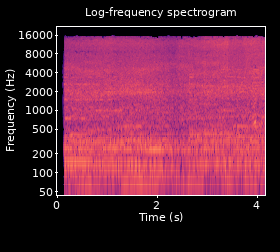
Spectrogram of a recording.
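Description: Street traffic: car and motorbike engines running as they pass close by, a steady rumble throughout.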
